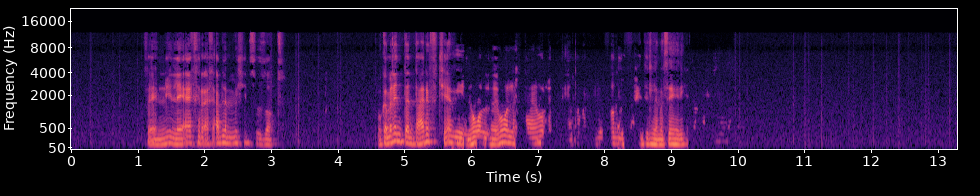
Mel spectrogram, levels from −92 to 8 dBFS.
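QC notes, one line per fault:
5.74–8.66 s, speech suppressed in double talk: the talker's level drops sharply for about three seconds, by roughly 25 dB at its deepest. This is likely an echo canceller that heard both sides at once and turned everything down.
9.24–9.87 s, other side's voice leaking through: a second voice comes through faintly, around 25 dB below the talker, for just over half a second. This is likely far-end audio from a loudspeaker that echo cancellation failed to fully remove from the microphone.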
